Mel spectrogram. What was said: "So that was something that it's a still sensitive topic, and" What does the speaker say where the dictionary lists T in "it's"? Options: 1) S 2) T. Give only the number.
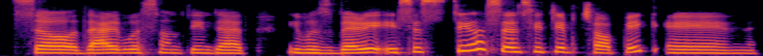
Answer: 2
